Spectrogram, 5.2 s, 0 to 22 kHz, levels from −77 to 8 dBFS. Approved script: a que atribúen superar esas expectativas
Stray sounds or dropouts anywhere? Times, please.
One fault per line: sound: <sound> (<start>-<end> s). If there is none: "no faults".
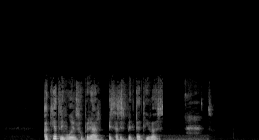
sound: laugh (3.7-4.1 s)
